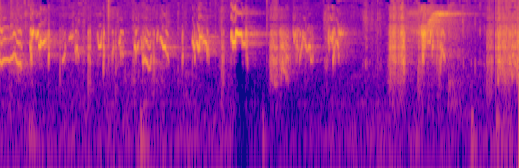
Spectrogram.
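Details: Budgerigars giving quick, squeaky chirps and grating warble notes in choppy bursts, including a few clear short whistles, over a quiet background.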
